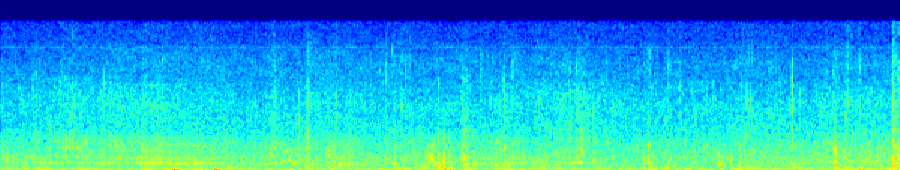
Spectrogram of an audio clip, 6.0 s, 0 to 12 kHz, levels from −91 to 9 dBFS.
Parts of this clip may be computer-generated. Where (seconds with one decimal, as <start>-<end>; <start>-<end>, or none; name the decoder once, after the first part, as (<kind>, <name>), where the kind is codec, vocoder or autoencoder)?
none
